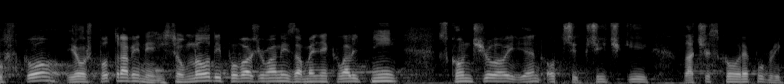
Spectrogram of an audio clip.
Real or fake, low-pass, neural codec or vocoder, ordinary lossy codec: fake; 7.2 kHz; codec, 16 kHz, 2 kbps, X-Codec, HuBERT features, trained on balanced general audio; Opus, 16 kbps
